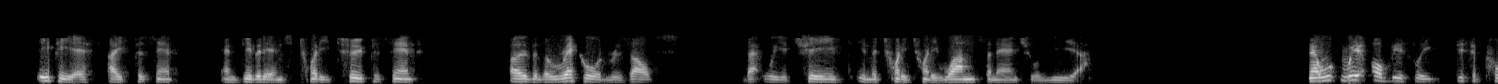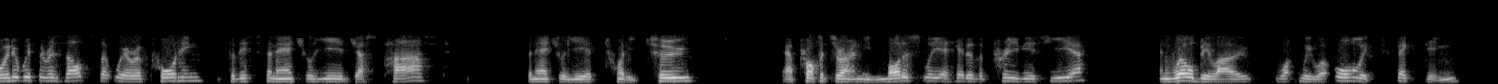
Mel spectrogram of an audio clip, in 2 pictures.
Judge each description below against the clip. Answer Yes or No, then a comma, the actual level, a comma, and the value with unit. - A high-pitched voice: No, low, 135 Hz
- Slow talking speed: Yes, slow, 110 wpm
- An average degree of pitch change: Yes, average, 4.3 semitones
